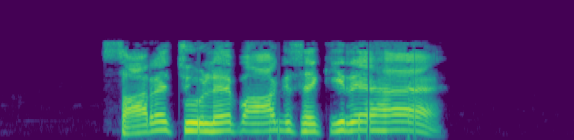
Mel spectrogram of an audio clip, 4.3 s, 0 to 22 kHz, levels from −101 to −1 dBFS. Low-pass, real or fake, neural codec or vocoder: 7.2 kHz; real; none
